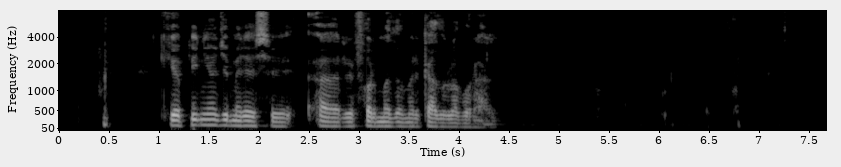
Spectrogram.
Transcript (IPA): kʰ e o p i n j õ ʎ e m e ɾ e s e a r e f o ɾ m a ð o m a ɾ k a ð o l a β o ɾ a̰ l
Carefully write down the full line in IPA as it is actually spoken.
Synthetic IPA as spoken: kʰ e o p i n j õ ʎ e m e ɾ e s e a r e f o ɾ m a ð o m e ɾ k a ð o l a β o ɾ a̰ l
